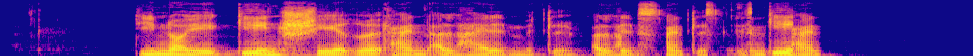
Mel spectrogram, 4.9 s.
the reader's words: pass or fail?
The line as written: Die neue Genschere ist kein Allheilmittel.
fail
